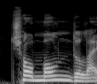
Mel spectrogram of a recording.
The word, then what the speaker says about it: Cholmondeley: But it's pronounced Cholmondeley. It's so English.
